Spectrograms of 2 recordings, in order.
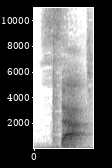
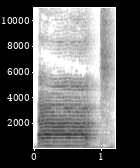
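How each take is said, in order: First: Said in the usual way. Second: "At" as separate drawn-out sounds after a hissed s; sounded out. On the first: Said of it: "What's the word?". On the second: Shown as a demonstration. Teacher has children touch and say the new word, "At" sounded out slowly. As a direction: stretch "At" sound by sound, starting from a lone s. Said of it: "Touch and say".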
